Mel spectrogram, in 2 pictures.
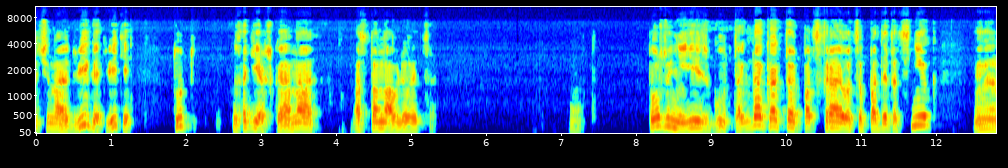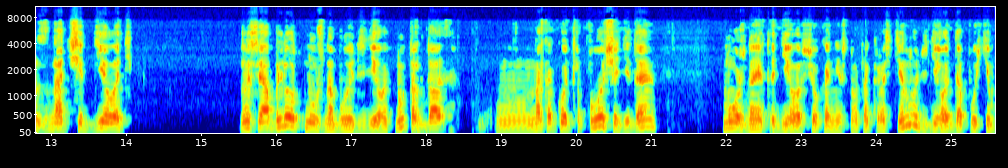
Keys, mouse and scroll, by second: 0.1 g, 4.1 g, 6.9 scroll up 1, 7.0-8.6 middle drag, 8.6 scroll down 1, 18.0 space, 18.9-19.3 middle drag, 19.3 scroll down 1, 20.1 click, 21.4-21.7 middle drag, 22.6-24.0 drag, 24.9 s.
